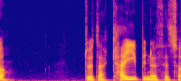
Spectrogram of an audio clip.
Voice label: "caib", Welsh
